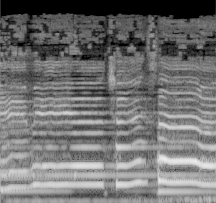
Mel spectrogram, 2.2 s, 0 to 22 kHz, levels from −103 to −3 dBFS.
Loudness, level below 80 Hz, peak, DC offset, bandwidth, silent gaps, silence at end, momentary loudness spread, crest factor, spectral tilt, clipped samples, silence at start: -18 LUFS; -42 dBFS; -4 dBFS; under 0.1%; 16.5 kHz; none; 0 s; 6 LU; 14 dB; -2.5 dB/octave; under 0.1%; 0 s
